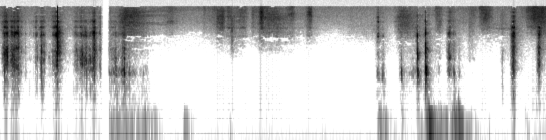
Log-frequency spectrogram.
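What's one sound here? A ceramic lid clinks and scrapes against a ceramic dish.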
